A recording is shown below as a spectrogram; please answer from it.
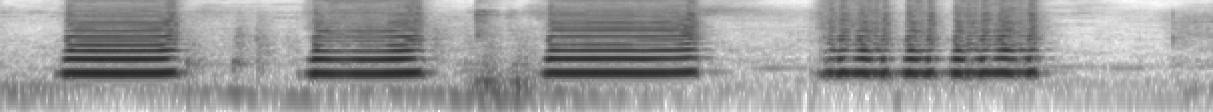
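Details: Yamaha RX-King two-stroke reed valve reassembled after leaking at all four petals, which caused poor idle and bogging: four hard blows through the reed block each give a clean, steady buzzing tone, so the petals now sit flat and seal fully.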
